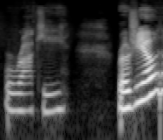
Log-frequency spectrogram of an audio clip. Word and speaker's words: Rocky Roggio: So here we have Rocky Roggio. Is that right? You got it.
